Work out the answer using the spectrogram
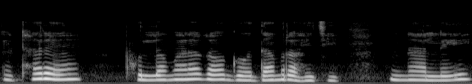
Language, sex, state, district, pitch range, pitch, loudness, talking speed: Odia, female, Odisha, Khordha, 200-230 Hz, 210 Hz, -16 LUFS, 90 wpm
